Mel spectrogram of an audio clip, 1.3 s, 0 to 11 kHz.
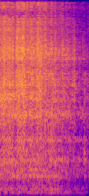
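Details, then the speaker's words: Singer 201P sewing machine rescued from the dump, cleaned but not yet oiled, running; dry rattly clatter fading as it slows, suspected to need oiling; thread tension also far too tight. "I started firing it up and it goes like this sounds terrible in the heads sounds terrible in here let trying it's little hot out it just sounds awful I think it needs a fair bit of oil in here"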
